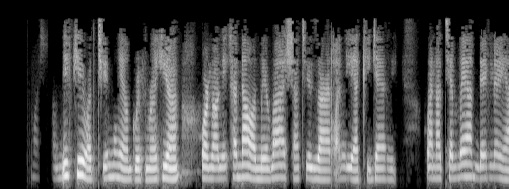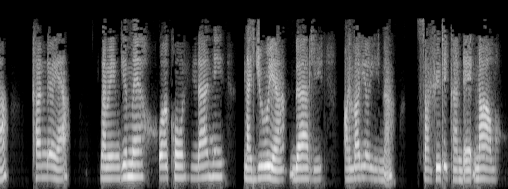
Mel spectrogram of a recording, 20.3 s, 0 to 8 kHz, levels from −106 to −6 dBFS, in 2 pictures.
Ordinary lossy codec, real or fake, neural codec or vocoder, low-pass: MP3, 24 kbps; fake; codec, 16 kHz, 0.5 kbps, X-Codec, HuBERT features, trained on general audio; 7.2 kHz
